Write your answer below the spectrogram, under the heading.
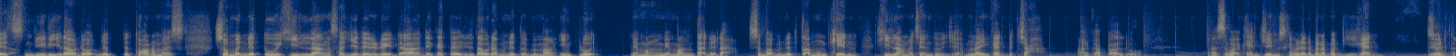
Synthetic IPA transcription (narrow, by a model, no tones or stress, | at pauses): əsəndiɾit̪awdodəɔt̪ɔnɔməssoməndət̪uhilaŋsad͡ʒadaɾiɾedadiəkat̪ədiət̪aulahməndət̪̬umẽmãŋimplɔt̪̚ | mẽmãŋmẽmãŋt̪aʔdəda̰hsəbap̚mə̃ndət̪u̥t̪a̰ʔmuŋkɪnhilaŋmat͡ʃamt̪ud͡ʒə̰məlaɪŋkanpət͡ʃahʔəkapalt̪ṵ | ʔə̰̃səbap̚kɛd͡ʒəmskanmənadapanapaɡikan | so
